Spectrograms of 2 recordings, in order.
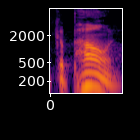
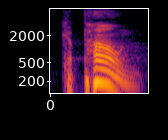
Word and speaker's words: Capone: See, Capone, that's how you do a name. Capone. Strong consonant sound at the end.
